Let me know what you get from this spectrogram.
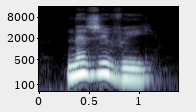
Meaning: inanimate
- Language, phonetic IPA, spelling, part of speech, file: Ukrainian, [neʒeˈʋɪi̯], неживий, adjective, Uk-неживий.ogg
